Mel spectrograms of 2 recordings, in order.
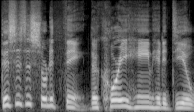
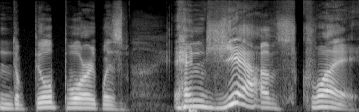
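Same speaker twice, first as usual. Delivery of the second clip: put-on slurred speech. Retelling how a man talked in an interview, imitating slurred speech. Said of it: "he just talked like this".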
